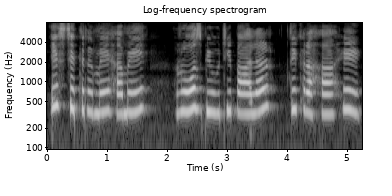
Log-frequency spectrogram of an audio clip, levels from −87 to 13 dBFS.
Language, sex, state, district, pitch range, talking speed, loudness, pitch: Hindi, female, Madhya Pradesh, Bhopal, 340-385 Hz, 115 wpm, -15 LUFS, 355 Hz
